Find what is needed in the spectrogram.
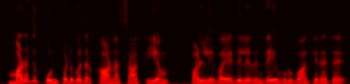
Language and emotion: Tamil, neutral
